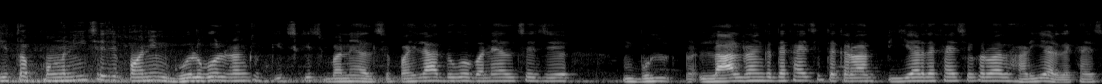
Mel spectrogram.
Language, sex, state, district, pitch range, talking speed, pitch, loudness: Maithili, male, Bihar, Samastipur, 140-170 Hz, 180 wpm, 160 Hz, -27 LUFS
